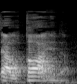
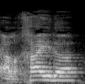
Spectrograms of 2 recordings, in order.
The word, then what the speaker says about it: Al-Qaeda: It's Al-Qaeda, not Al-Qaeda or Al-Qaeda.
